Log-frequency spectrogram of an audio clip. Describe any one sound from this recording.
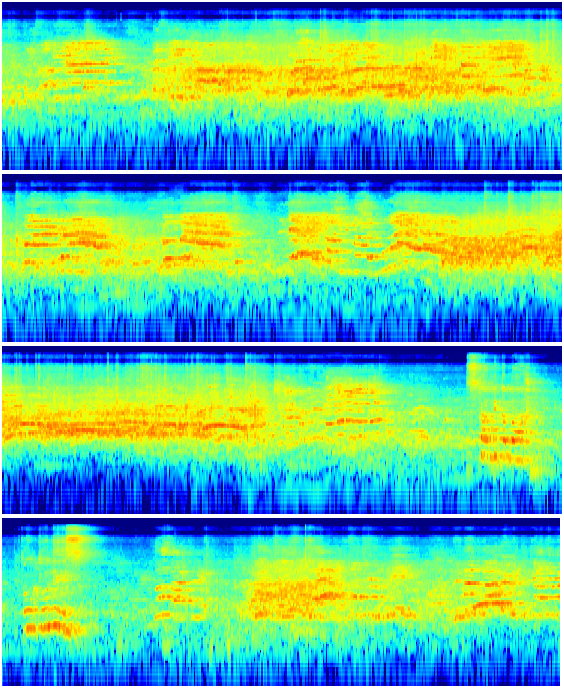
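Young women sing loudly in a large hall.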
